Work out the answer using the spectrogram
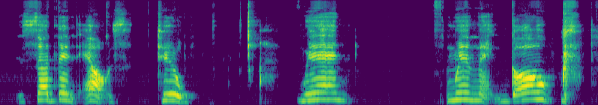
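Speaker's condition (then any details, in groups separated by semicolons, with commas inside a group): Cerebral palsy; present from birth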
